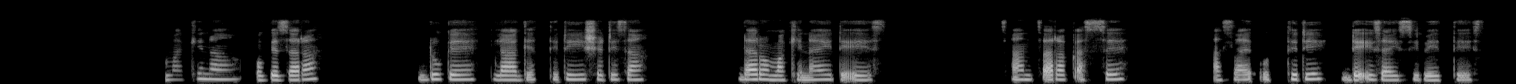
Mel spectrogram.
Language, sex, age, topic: Gamo, female, 25-35, government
